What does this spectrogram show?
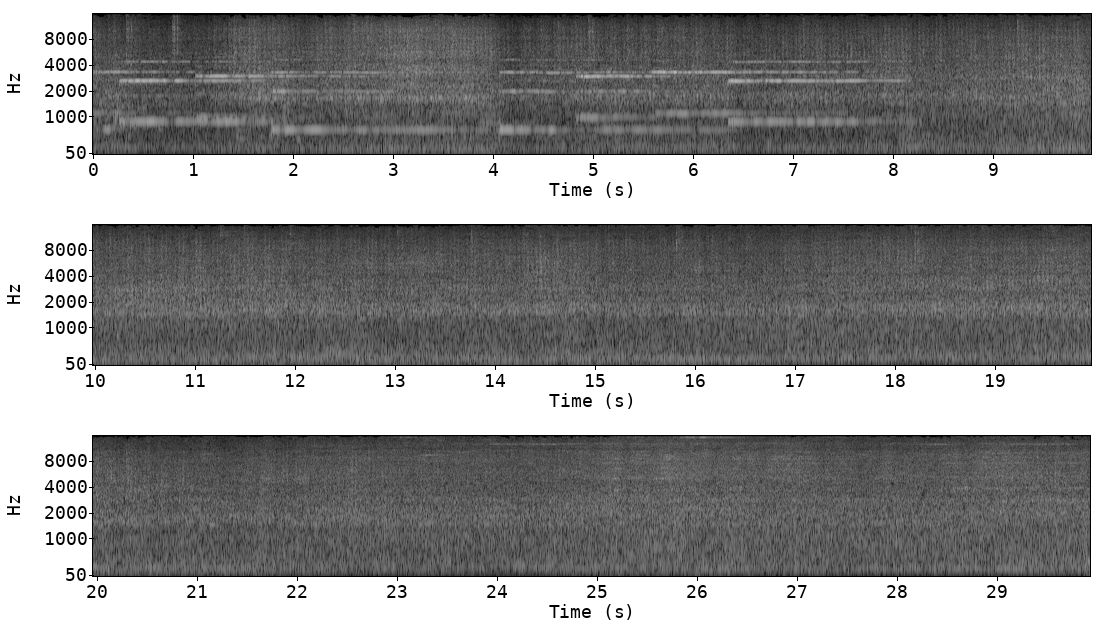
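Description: A passenger train of stainless-steel coaches rolling past along the platform, with a steady rumble of wheels on the rails. For the first eight seconds or so, a run of clear tones that step from one pitch to another sounds over it.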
